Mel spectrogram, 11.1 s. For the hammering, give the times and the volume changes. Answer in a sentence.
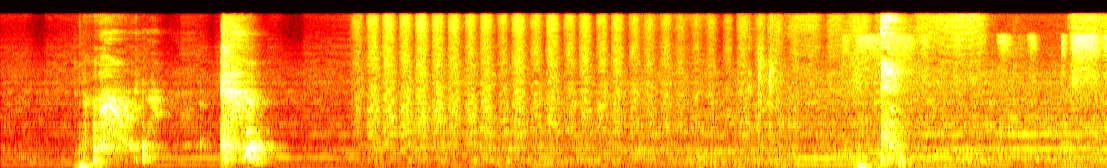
You can't hear the hammering here.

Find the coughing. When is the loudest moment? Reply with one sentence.
The volume of the coughing peaks at 2 seconds.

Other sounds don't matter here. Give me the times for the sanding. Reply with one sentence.
You can hear the sanding from 3.5 to 11.0 s.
